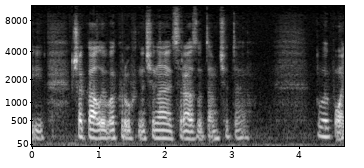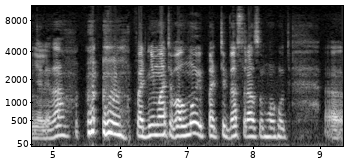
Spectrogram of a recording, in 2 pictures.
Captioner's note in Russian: откашливается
